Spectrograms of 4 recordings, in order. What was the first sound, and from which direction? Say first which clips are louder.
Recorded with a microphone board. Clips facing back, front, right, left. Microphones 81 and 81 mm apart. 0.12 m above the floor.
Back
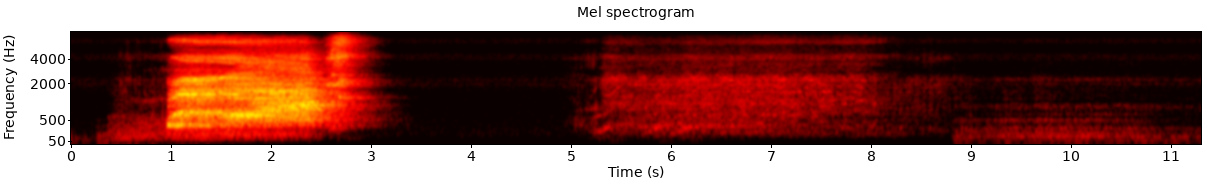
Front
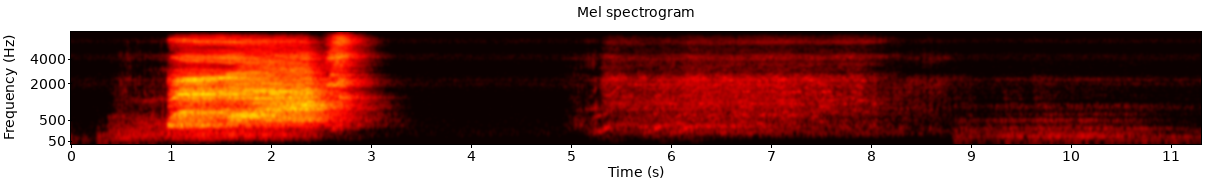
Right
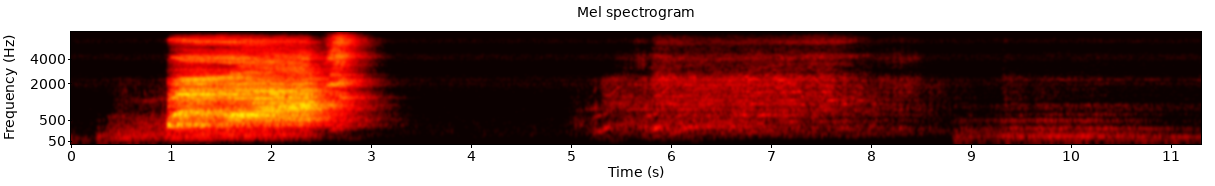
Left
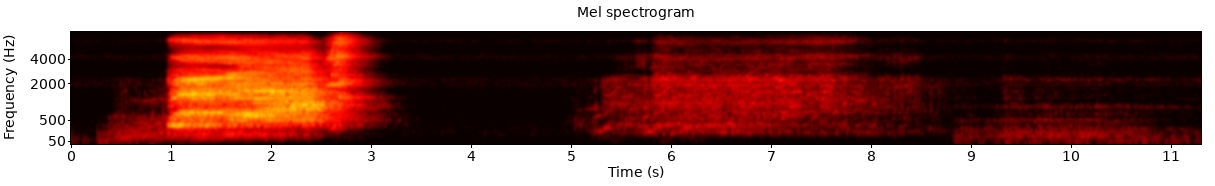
A scream: back 2 dB, right 2 dB; 135° right.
